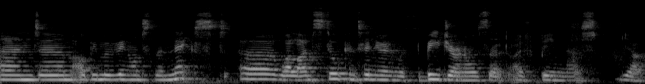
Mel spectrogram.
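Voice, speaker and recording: With audible room echo, a woman speaks in a fairly high pitch and a dark, mellow tone, somewhat breathy, at a moderate pace with hardly any pauses and fairly even intonation. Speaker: junk journal crafter. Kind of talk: craft flip-through tutorial. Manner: hesitant, many fillers; casual.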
